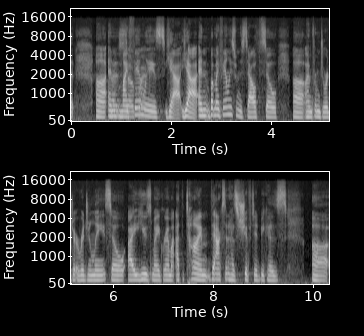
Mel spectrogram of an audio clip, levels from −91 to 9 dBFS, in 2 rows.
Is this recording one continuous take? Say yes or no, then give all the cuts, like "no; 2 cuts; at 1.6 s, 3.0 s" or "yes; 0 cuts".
yes; 0 cuts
